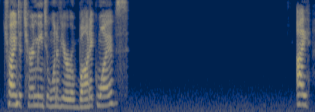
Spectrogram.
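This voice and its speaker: A haughty female robot overlord, acted by a woman for an ASMR roleplay. Her voice sits fairly high. She speaks in formal, clipped, machine-like phrases, with a commanding, human-hating villain's temper. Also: no room sound, close to an everyday voice. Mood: guarded, dismissive.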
